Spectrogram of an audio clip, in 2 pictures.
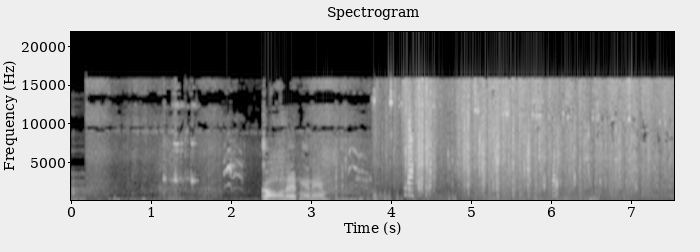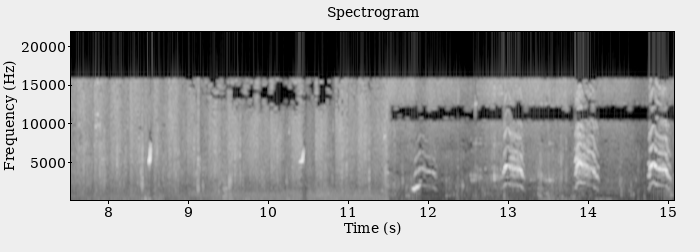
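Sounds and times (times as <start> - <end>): rustling through rice stalks: 3.2 - 15.0
bird giving harsh calls: 11.7 - 14.2
short squeaks: 11.7 - 14.2.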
